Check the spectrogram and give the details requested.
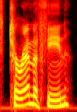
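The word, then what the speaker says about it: toremifene: Toramifini. Oh, my God. Is someone else want to try this? I can't. – I think it's teramifine.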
